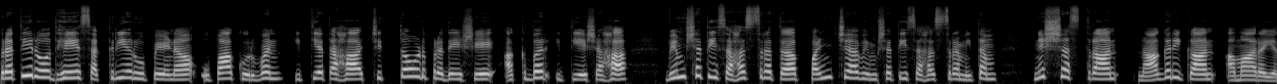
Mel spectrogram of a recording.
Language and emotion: Sanskrit, neutral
